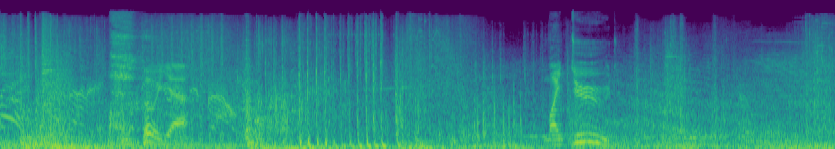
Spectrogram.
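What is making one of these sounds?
Explosions rumble with a deep boom.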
